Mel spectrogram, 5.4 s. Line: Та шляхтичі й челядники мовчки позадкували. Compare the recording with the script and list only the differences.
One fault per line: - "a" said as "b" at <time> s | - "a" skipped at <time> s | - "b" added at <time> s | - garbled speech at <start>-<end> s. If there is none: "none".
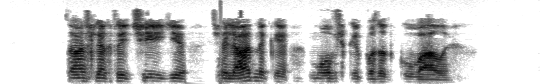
none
